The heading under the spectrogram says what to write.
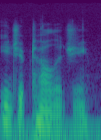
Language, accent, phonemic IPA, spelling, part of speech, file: English, US, /ˌid͡ʒɪpˈtɑləd͡ʒi/, Egyptology, noun, En-us-egyptology.ogg
- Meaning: 1. The study of ancient Egypt 2. A work concerning ancient Egypt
